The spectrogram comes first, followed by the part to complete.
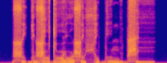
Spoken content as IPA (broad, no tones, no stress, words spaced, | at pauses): ʂuɡuʐudˤi jɔʂu çobɤŋib ʂi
